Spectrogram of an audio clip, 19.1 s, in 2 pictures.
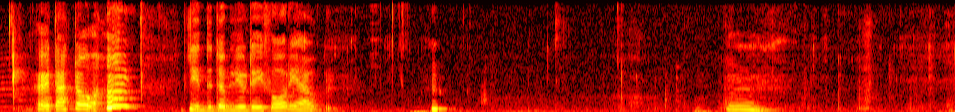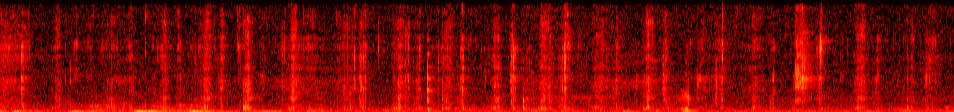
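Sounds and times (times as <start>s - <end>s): person chewing food: 3.3s - 6.9s, 7.8s - 19.0s.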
